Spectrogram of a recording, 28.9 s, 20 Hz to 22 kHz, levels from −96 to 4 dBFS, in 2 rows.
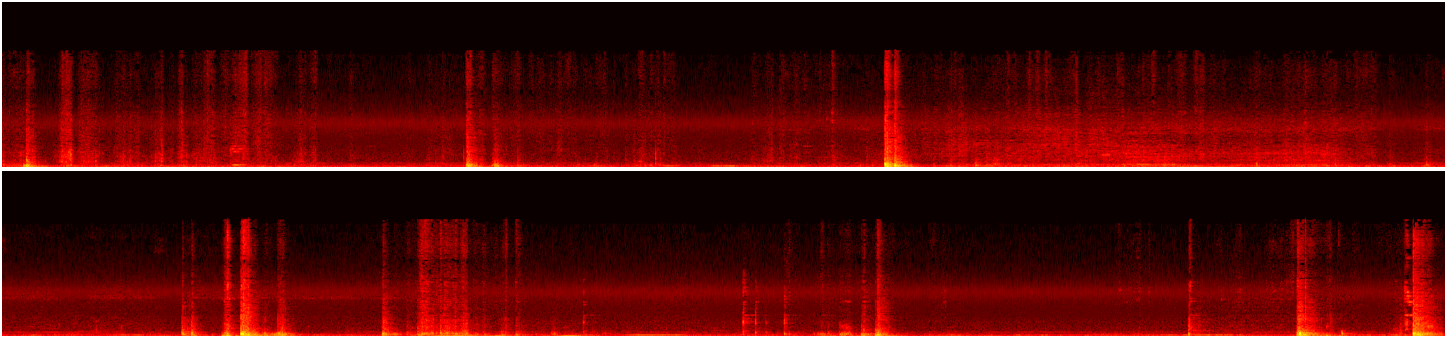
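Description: From start to finish a mains buzz sits under the sound, roughly 25 dB below it: switching spikes from 50 Hz power leak in, giving a steady, raspy edge. A spectrogram shows evenly spaced horizontal lines at 50 Hz multiples, reaching several kHz.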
